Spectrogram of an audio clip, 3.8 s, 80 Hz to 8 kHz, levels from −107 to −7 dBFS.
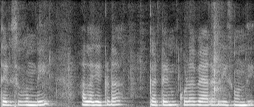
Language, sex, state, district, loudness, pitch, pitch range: Telugu, female, Andhra Pradesh, Anantapur, -14 LUFS, 245 Hz, 240-250 Hz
